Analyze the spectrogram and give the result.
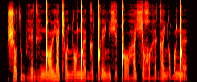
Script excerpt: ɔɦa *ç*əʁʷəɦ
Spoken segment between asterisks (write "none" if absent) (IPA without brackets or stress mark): ç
